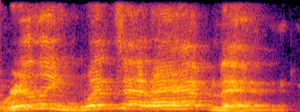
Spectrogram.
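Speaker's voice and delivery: high-pitched questions from excited emailers; eager emailers. Acted. Host mimicking fans flooding inbox with emails, eager high voice. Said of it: "you're gonna get a thousand emails going".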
